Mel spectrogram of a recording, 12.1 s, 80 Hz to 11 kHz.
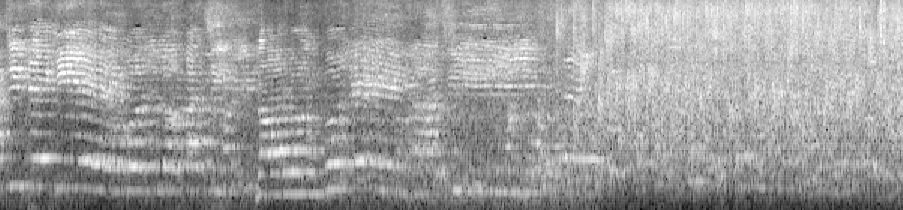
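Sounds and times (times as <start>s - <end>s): children singing into a microphone: 0.0s - 8.1s.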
